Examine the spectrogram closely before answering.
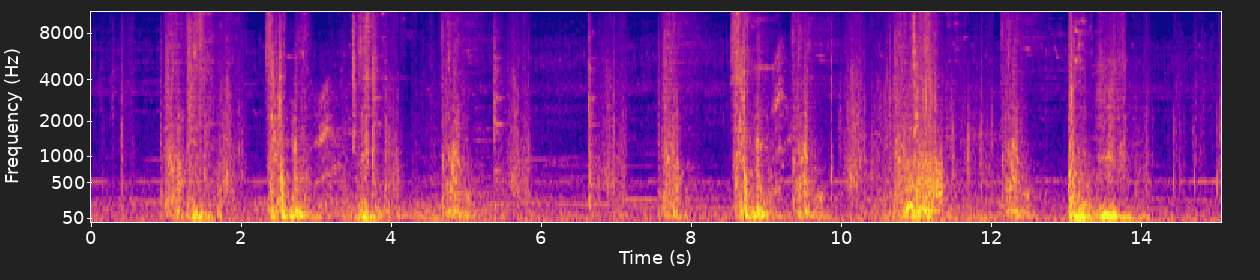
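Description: Sword swings and heavy impacts whoosh and thud in quick bursts.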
